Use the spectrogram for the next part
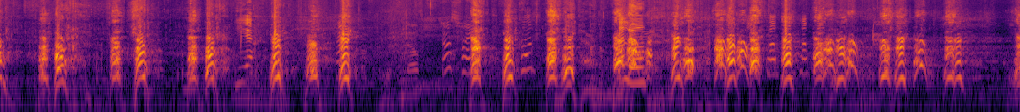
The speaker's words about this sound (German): Oh, guck mal, hier haben wir eine Begegnung. Indem man sie, hier ist jetzt ein kleiner, unangeleiter Hund.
